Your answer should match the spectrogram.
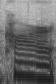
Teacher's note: in the UK English, we normally hear things like ca for car, whereas I would really use that R · Term: American R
